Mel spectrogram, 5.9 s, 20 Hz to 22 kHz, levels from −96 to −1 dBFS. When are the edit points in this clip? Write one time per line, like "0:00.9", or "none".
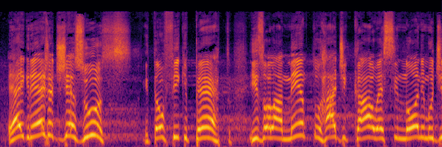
0:01.9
